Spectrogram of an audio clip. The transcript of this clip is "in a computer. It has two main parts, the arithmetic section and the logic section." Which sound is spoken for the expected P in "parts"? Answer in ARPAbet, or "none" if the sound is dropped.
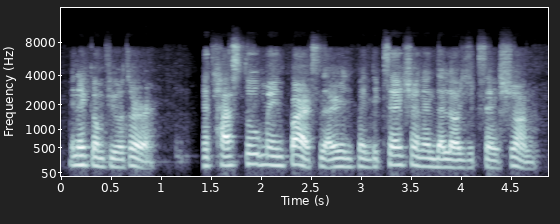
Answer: P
